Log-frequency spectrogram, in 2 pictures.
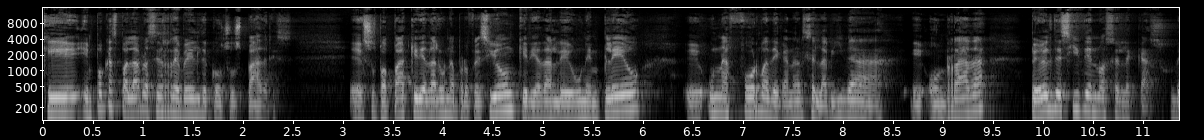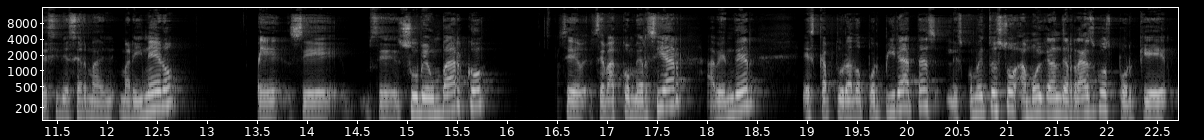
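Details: Spanish-speaking man who implies he is a person who stutters; spontaneous monologue; stuttering.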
